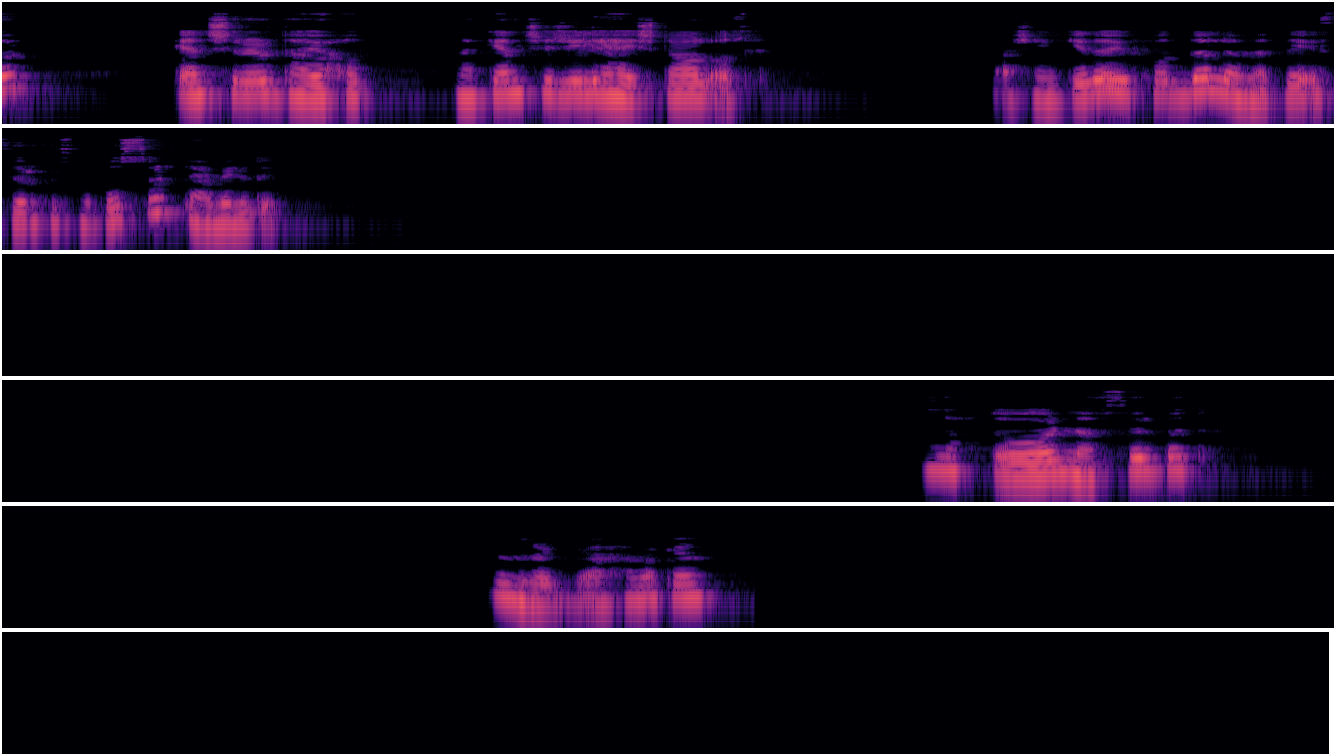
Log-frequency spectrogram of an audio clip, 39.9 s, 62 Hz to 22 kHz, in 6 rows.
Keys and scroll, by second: 29.2 Return, 33.5 ctrl+alt+r.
